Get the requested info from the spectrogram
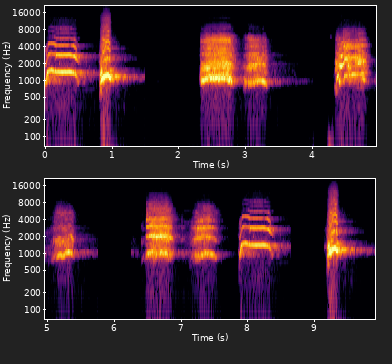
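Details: Fox calling with a mix of harsh raspy screams in pairs and clearer, strained yelping notes, about a dozen calls spread over the recording with short silent gaps.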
